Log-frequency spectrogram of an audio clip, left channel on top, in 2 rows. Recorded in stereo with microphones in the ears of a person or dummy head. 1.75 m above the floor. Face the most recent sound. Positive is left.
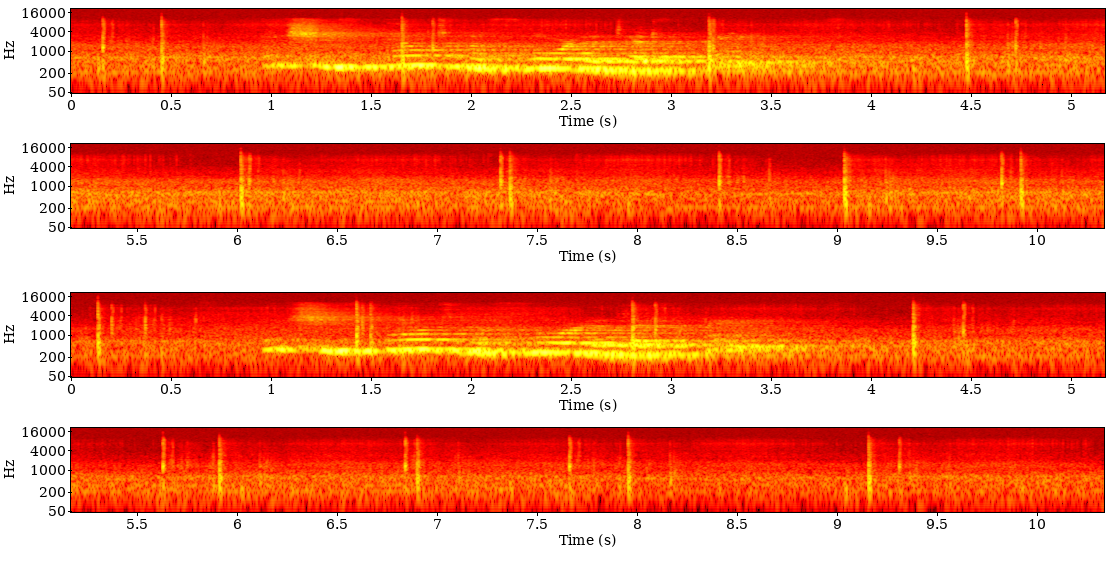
turn(degrees=30)  # may be behind; listen again after turning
